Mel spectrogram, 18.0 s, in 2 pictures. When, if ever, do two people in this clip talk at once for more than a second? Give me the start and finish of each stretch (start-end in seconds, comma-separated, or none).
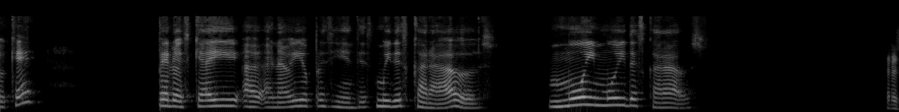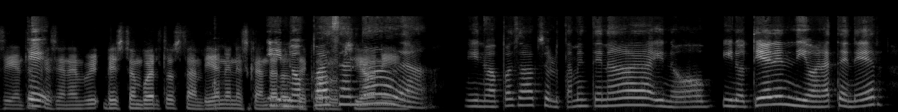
11.6-13.1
